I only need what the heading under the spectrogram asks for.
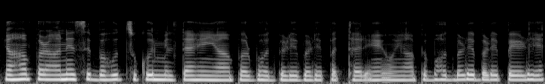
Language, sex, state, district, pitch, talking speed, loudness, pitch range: Hindi, female, Delhi, New Delhi, 215 Hz, 230 wpm, -13 LUFS, 205-225 Hz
